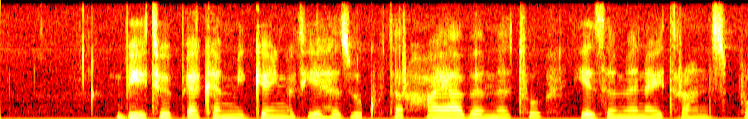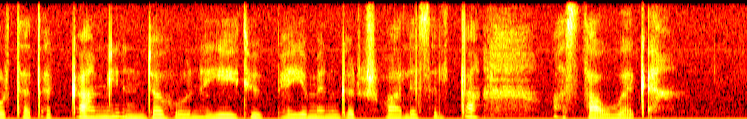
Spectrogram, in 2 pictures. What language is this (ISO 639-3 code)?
amh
